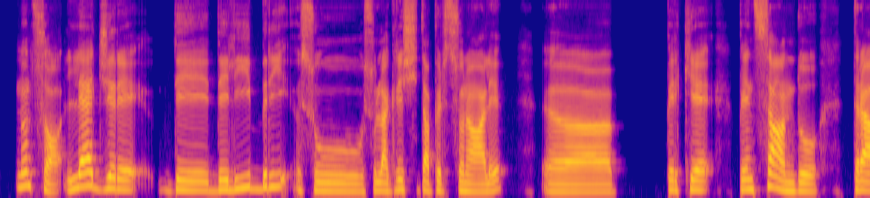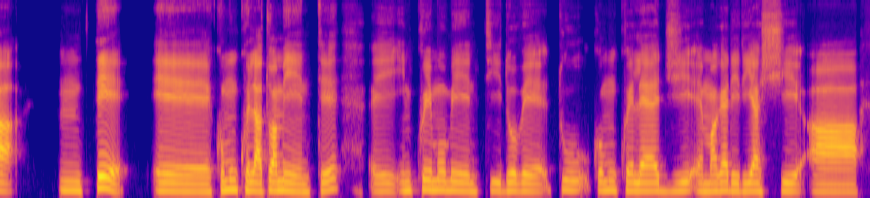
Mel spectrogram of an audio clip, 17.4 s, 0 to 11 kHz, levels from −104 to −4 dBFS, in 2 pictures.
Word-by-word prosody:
non 220 +3 0
so, 130 - -1
leggere 175 -2 +2
de 150 -1 -2
dei 160 +3 +1
libri 195 +5 -2
su 135 -2 -1
sulla 140 +2 0
crescita 150 +1 -1
personale, 140 - 0 0.3
uhm, 125 -1 +2 0.5
perché 155 0 -1 0.2
pensando 155 - +3 0.3
tra, 150 -2 +6 0.4
mhmm, 150 -1 -2
te 190 - +6 0.3
e 130 -3 +1
comunque 155 0 -1
la 140 -2 +4
tua 150 +2 +3
mente, 145 +2 -1 0.3
ehm, 135 -1 -6
in 145 -1 -4
quei 160 +2 -1
momenti, 145 -3 -2
dove 140 -1 -2
tu 155 -1 -6
comunque 150 -1 -4
leggi 140 0 0
e 140 - -5
magari 140 +1 0
riesci 135 0 -2
a 125 -1 +2
145 Hz, 115 wpm, -22 LUFS, 135-155 Hz, 0.5 s, tra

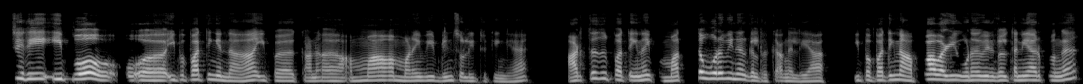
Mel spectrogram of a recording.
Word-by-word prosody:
சரி. 260 -3 +3 0.3
இப்போ 245 0 +3 0.5
ஒ - - -3 0.4
இப்ப 210 +1 -6
பார்த்தீங்கன்னா, 210 -7 0 0.3
இப்ப 175 - -13 0.3
கண 160 0 -5 0.4
அம்மா, 185 +3 -1 0.3
மனைவி 175 +2 -3
அப்படீன்னு 180 +3 -6
சொல்லிட்டிருக்கீங்க. 150 -5 -9 0.6
அடுத்தது 275 +10 -1
பார்த்தீங்கன்னா, 205 0 -1
இப்ப 170 - -19
மத்த 195 +10 0
உறவினர்கள் 245 -9 +1
இருக்காங்க 155 +1 -7
இல்லையா? 145 +2 -5 0.4
இப்ப 200 +1 -5
பார்த்தீங்கன்னா, 205 +1 +2
அப்பா 235 - +5
வழி 210 -1 +3
உறவினர்கள் 195 -1 0
தனியா 200 +1 +2
இருப்பாங்க. 195 +2 -3
195 Hz, 140 wpm, -22 LUFS, 175-220 Hz, 0.6 s, அப்பா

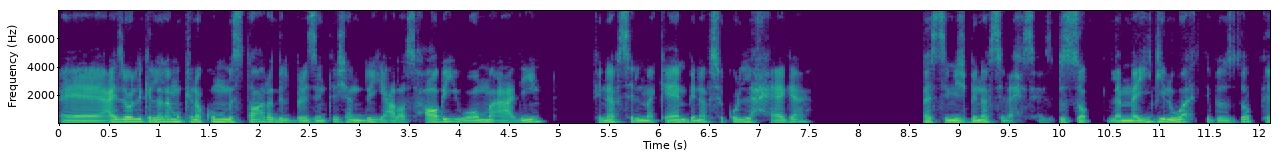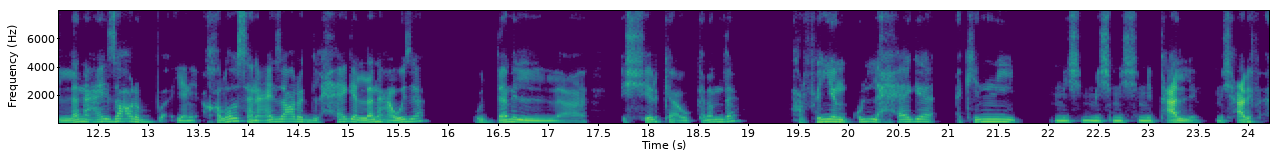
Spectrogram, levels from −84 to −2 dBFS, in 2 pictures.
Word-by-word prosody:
آآ 110 -3 +2
عايز 145 +7 +3
أقول 155 +2 +6
لك 145 -3 +1
اللي 140 +2 +3
أنا 160 - +3
ممكن 155 -1 +2
أكون 150 +3 +3
مستعرض 140 0 +1
الPresentation 110 +4 -1
دي 140 +2 -1
على 105 -2 -1
أصحابي 135 +10 +1
وهم 125 +2 +1
قاعدين 115 +8 0 0.5
في - - -7
نفس 135 +4 0
المكان، 125 +3 +1
بنفس 130 +4 -1
كل 140 -2 -1
حاجة 140 +5 -2 1.1
بس 120 +1 -1
مش 125 -2 +4
بنفس 125 +2 +1
الإحساس، 90 -5 -8
بالضبط. 105 0 0 0.2
لما 110 0 +4
ييجي 150 +9 +2
الوقت 145 0 +1
بالضبط 125 +6 -3
اللي 110 +4 0
أنا 155 +1 +1
عايز 165 +4 -1
أعرض 180 -5 +1
ب - - -10
يعني 115 0 -2
خلاص 180 +11 0
أنا 115 -3 +2
عايز 145 +8 -1
أعرض 160 -6 0
الحاجة 160 +8 -2
اللي 135 0 +3
أنا 160 +2 +2
عاوزها 155 - -1 0.5
قدام 115 +7 -1
ال 115 -6 +1 0.7
الشركة 145 0 -3
أو 110 - -4
الكلام 130 +7 -4
ده، 180 +6 -4 0.5
حرفيًا 150 0 +1
كل 155 +2 -1
حاجة 155 +4 -2 0.2
أكني 155 -2 0 0.4
مش 110 +1 -1
مش 110 -1 -1
مش 110 0 -2
متعلم، 110 -2 +3
مش 105 +3 -5
عارف 130 +1 +5
130 Hz, 150 wpm, -26 LUFS, 115-150 Hz, 1.1 s, أقول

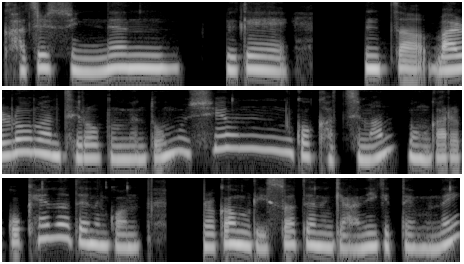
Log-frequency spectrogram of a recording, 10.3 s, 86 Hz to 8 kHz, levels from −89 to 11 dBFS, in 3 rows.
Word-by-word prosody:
가질 230 +4 -1
수 220 -1 -7
있는 230 +3 +4 0.3
그게 210 -1 +1 0.6
진짜 215 - +3
말로만 240 +4 +3
들어 210 -2 -2
보면 200 -1 -2
너무 255 +7 -1
쉬운 335 0 -4
것 230 -3 -2
같지만 200 - -3
뭔가를 195 - -1
꼭 125 - -6
해 310 - -1
놓아야 325 -1 -1
되는 235 -4 +2
건 195 -2 -3 0.5
결과물이 210 0 +3
있어야 225 +4 -3
되는 215 -3 +2
게 200 - -7
아니기 200 +3 0
때문에 195 - -2
220 Hz, 295 characters per minute, -22 LUFS, 200-235 Hz, 0.6 s, 있는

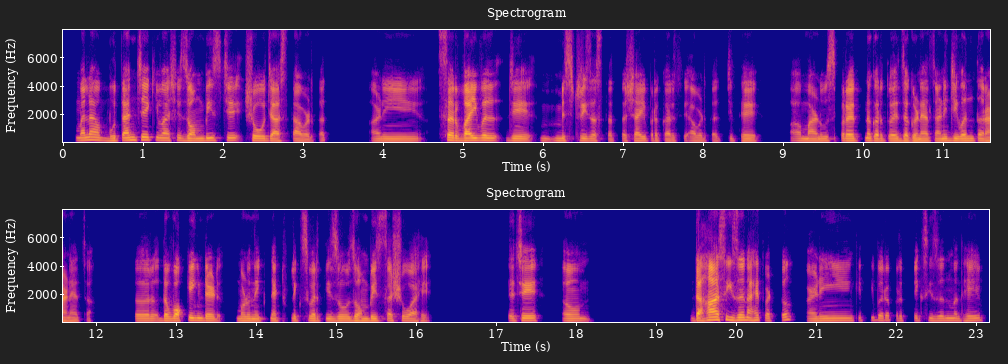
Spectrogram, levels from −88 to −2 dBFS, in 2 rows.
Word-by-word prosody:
मला 175 +3 +2
भूतांचे 170 +6 +3
किंवा 175 -3 -2
असे 165 +1 -4
झॉम्बीजचे 155 +3 0
शो 150 -3 +1
जास्त 125 -1 +1
आवडतात. 115 -3 -4 0.6
आणि, 130 0 -3 0.3
सर्व्हायव्हल 160 -1 +6 0.2
जे 145 -1 +1 0.3
मिस्ट्रीज 140 +1 -3
असतात 125 -1 -6
तशाही 135 +1 -1
प्रकारचे 125 0 -8
आवडतात. 125 -2 -9
जिथे 130 -1 -3 0.4
अ, 145 0 -8
माणूस 135 -1 -2
प्रयत्न 140 +1 +3
करतोय 130 -1 +1
जगण्याचा 125 0 0
आणि 135 +1 +1
जिवंत 140 0 0
राहण्याचा. 115 -3 -1 0.6
तर 135 0 -1
द 130 - 0
वॉकिंग 150 +2 +3
डेड 140 -3 +3 0.2
म्हणून 135 -1 -1
एक 130 0 -4
Netflixवरती 140 +1 -4
जो 135 0 -1
झॉम्बीजचा 135 +1 0
शो 140 +3 -3
आहे, 130 -1 -3 1.0
त्याचे 155 +2 +3 0.3
अ 145 - -2 1.6
10 185 +3 +10
सीझन 180 -3 +2
आहेत 170 0 +3
वाटतं 180 +6 -5 0.3
आणि 150 +2 -2
किती 160 +2 -16
बरं 160 -1 -5
प्रत्येक 150 0 -11
सीझनमध्ये? 150 0 -5
140 Hz, 120 wpm, -25 LUFS, 130-155 Hz, 1.6 s, 10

